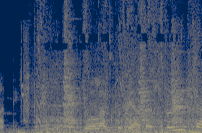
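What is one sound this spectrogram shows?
A crossbow fires a bolt with a sharp twang.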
